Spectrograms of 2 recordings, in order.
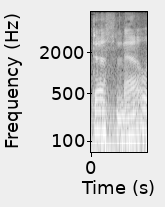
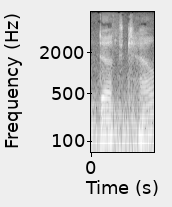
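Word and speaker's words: Death Knell: and a death now is it death Nell or death Kell how the hell do you pronounce that n silent k knife what the hell is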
